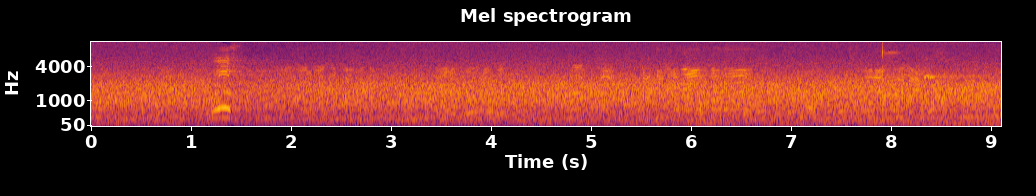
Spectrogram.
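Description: Men shout to each other across an open field at a distance.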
